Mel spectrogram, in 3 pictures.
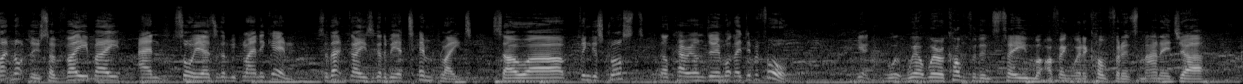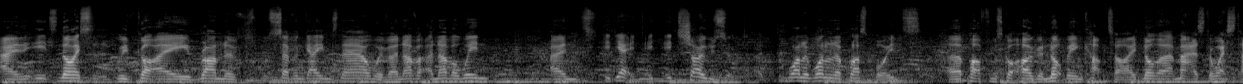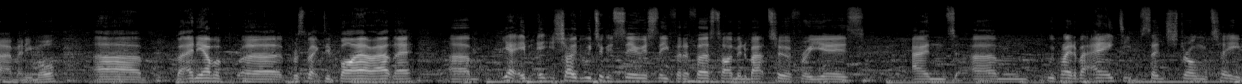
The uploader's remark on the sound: Newcastle Pre-Match Podcast from the pub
